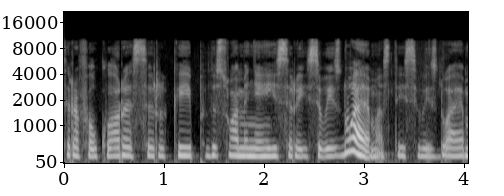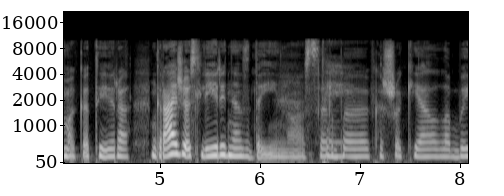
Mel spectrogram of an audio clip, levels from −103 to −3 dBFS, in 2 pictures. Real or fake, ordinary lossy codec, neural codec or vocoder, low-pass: real; MP3, 96 kbps; none; 9.9 kHz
